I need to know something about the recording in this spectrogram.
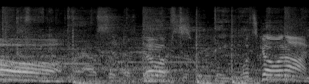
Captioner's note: crowd cheering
